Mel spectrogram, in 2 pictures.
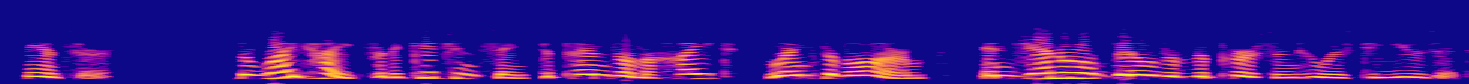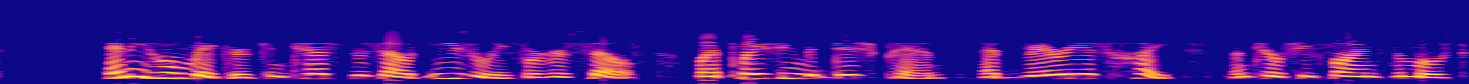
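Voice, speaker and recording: A woman's voice: on the low side, darkish tone, no room sound. Muffled old radio, woman playing a prim 1920s household advice hostess, formal and instructional, dry close sound. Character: Aunt Sammy, prim 1920s radio homemaking host. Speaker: host. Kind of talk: scripted 1920s radio household question-and-answer reading. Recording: dull, band-limited old-radio sound.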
